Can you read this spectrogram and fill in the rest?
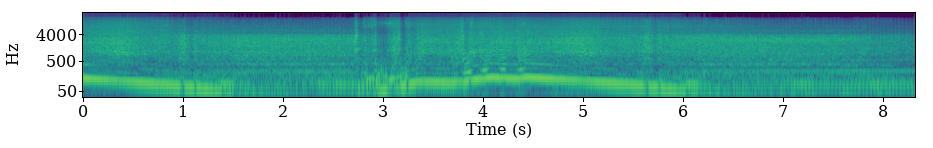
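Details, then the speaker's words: Widebody Honda Civic EP2 with an open airbox; revs climb and fall twice with a deep, loud intake roar following the throttle; big difference in noise, sometimes too loud; normal open-airbox intake sound. "it makes a lot of difference it can be a bit too loud sometimes but you know you can get there obnoxious but yeah that's the fun of it isn't it"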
